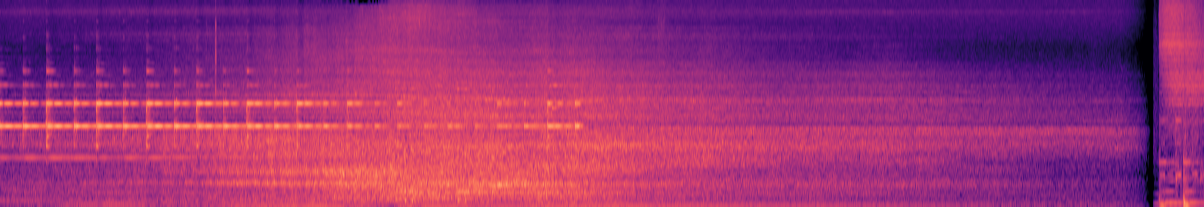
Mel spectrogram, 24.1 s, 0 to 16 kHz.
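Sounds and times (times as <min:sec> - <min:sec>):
level crossing warning bell: 0:00.0 - 0:12.1
passenger train running: 0:00.0 - 0:24.0.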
